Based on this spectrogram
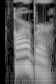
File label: "Arbour", English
